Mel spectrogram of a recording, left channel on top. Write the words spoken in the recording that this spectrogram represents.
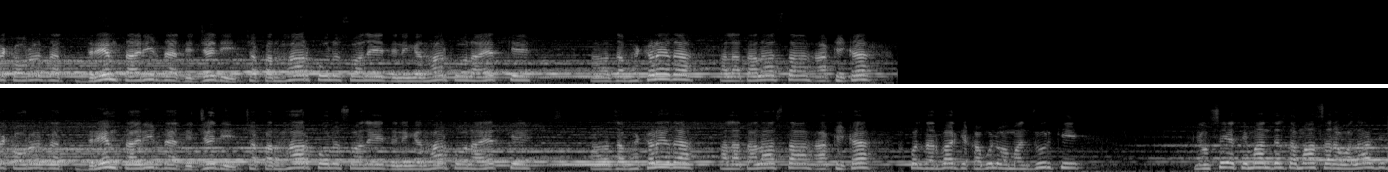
ورځ د 3 تاریخ ده د جدي چپرهار په ولسوالۍ د ننګرهار په ولایت کې ذبح کړې ده. الله تعالی ستا حقیقه خپل دربار کې قبول او منظور کړي. یو څه یتیمان دلته ما سره ولاړ دي،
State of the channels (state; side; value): drops out; left; at 9.0 s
